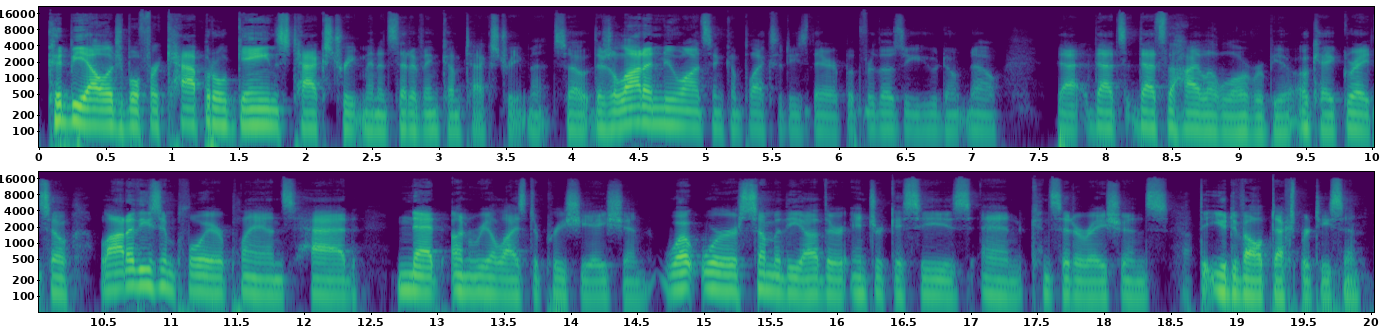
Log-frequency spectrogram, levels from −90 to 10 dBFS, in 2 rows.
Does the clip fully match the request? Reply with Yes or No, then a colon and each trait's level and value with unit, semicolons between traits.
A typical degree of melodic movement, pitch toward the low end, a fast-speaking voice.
No: average, 3.2 semitones; low, 110 Hz; average, 190 wpm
